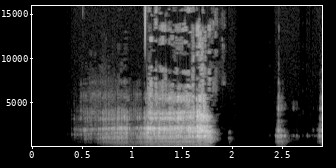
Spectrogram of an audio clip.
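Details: Pet lorikeet kept indoors, recorded in a kitchen: one long, harsh, raspy screech of just over a second, followed by two short, rough chirps after brief silences.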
